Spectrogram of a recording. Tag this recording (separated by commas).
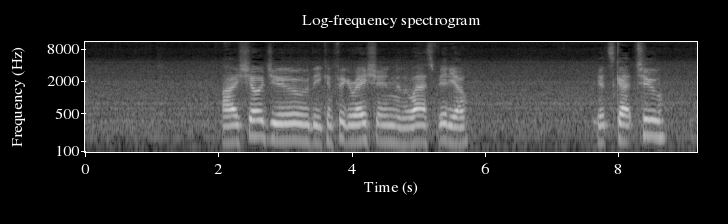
Speech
